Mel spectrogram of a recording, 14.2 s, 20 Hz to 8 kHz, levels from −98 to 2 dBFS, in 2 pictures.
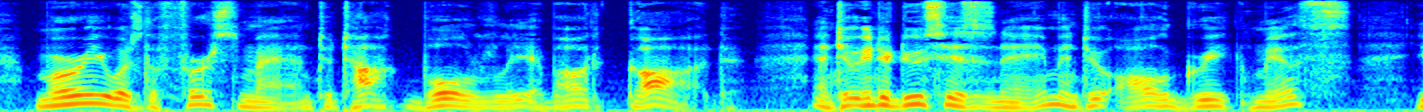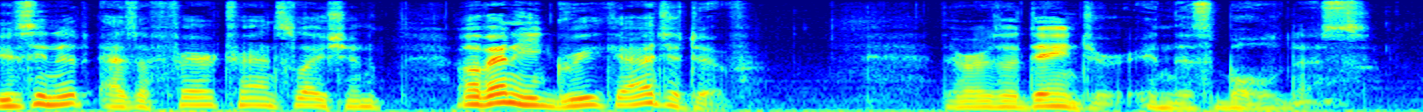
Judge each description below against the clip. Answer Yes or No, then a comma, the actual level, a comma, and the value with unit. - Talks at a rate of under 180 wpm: Yes, average, 150 wpm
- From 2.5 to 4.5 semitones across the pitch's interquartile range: No, average, 5.2 semitones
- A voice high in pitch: No, low, 125 Hz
